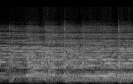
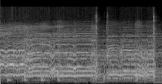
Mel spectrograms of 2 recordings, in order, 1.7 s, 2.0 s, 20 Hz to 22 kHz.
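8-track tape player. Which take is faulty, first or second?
second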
